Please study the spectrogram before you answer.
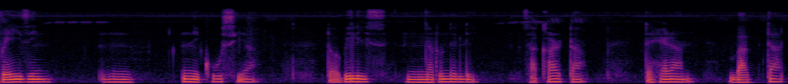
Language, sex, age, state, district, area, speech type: Assamese, male, 18-30, Assam, Dhemaji, rural, spontaneous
